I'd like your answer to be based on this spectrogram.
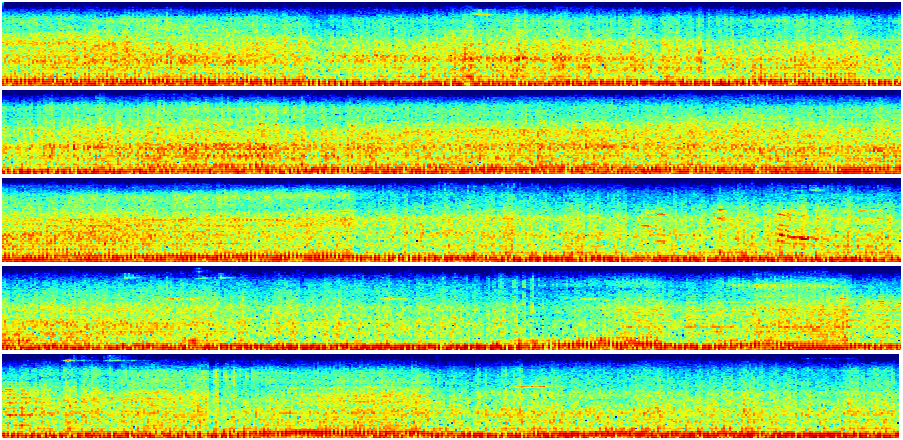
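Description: Heavy vehicle engine rumbling steadily close by, with gear-shifting rises and falls in pitch as a large truck labors along the road.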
